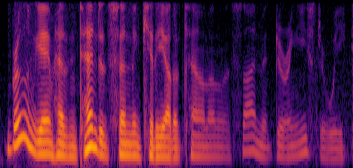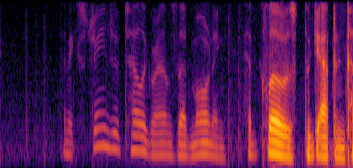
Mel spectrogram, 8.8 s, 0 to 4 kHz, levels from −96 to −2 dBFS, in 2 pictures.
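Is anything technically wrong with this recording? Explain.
Yes. Automatic gain rising occurs from 2.06 to 4.41 s and again from 5.56 to 7.35 s. After the input drops by about 20 dB, the gain control slowly climbs about 6 dB, then about 5 dB. Unlike a talker simply moving closer, the room noise swells along with the voice.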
